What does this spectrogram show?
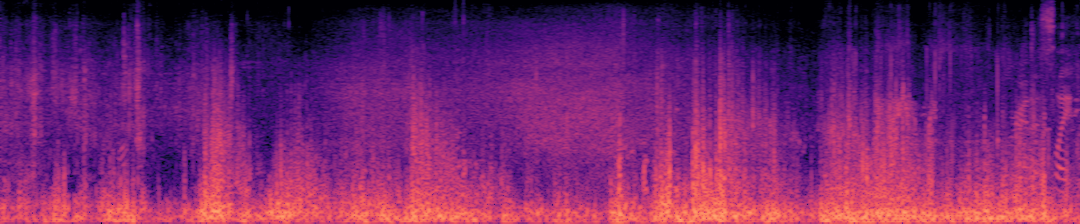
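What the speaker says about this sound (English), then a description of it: "You can hear the wind whipping through the trees so loudly." Strong wind roars through trees along the West Highland Way in a sheltered lower area, a loud, gusty rush that buffets the microphone continuously for the whole stretch.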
